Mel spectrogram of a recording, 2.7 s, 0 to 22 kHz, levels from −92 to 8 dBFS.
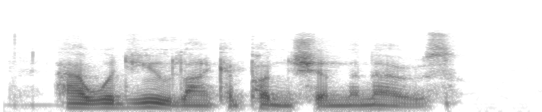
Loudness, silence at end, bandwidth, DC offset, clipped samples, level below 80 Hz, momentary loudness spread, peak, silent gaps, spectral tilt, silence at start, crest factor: -32 LUFS; 0.45 s; 7.8 kHz; under 0.1%; under 0.1%; -72 dBFS; 13 LU; -14 dBFS; none; -5.5 dB/octave; 0.3 s; 18 dB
